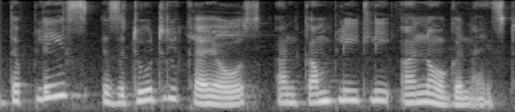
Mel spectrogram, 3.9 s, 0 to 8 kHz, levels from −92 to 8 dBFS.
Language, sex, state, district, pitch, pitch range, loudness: English, female, Karnataka, Bangalore, 185 Hz, 160-220 Hz, -16 LUFS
